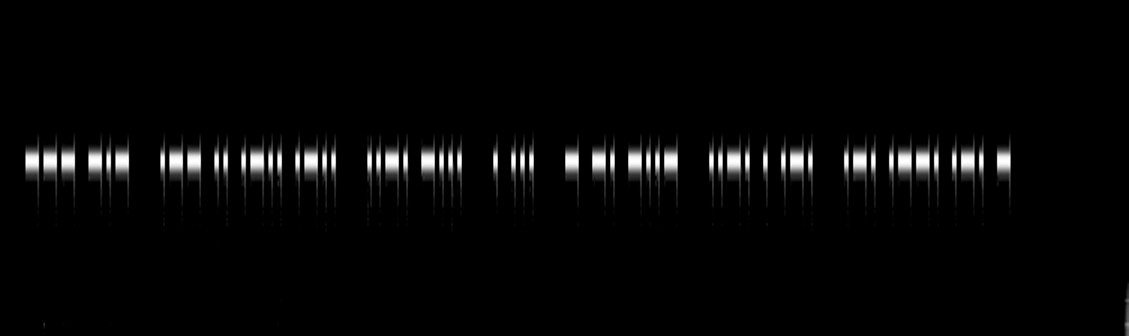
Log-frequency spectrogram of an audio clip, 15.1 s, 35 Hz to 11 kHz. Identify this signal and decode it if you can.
Morse code, heard as a keyed tone, about 20 wpm, 700 Hz. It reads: OK WILL FB ES TNX FER RPRT
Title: Practice QSO - Exchange 2 - Info - 20wpm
